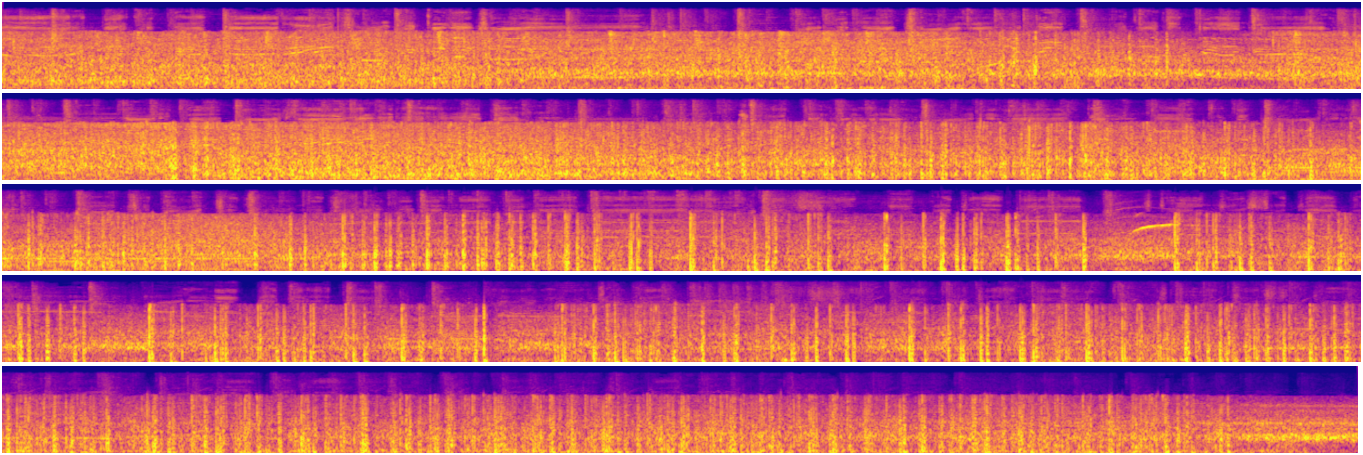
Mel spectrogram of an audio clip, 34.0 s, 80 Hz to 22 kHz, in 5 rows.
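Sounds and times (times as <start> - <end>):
fireworks crackling and banging: 0.0 - 33.9.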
